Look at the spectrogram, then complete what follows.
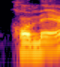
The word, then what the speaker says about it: Cormier: Cormier.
